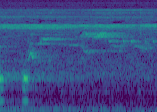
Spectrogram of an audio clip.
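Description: A chicken gives a single short cluck, faint and brief, over low background rumble.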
